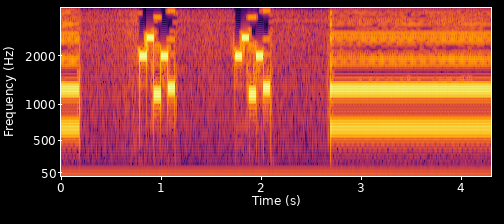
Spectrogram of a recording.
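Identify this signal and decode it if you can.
Five-tone selective call (ZVEI), heard as quick runs of five tones, tones of about 70 ms. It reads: 88283 88283
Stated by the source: Five-tone ZVEI selective call received on SDR.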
